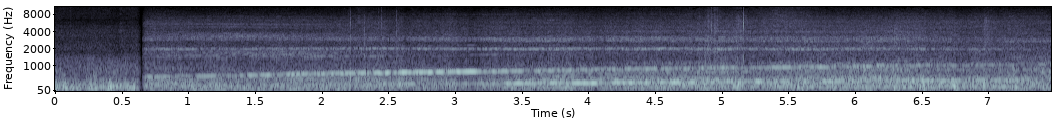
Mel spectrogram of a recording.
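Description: London Overground Class 378 electric train pulling away, its traction motors giving a whine that rises slowly and steadily in pitch as it gathers speed, with a steady higher tone alongside, over the rumble of the train on the track.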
